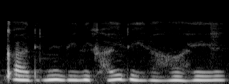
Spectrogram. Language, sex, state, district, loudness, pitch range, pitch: Hindi, female, Uttar Pradesh, Saharanpur, -18 LUFS, 190-205 Hz, 195 Hz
